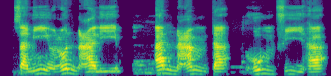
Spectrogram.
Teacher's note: Ada gunnahnya, tapi gunnahnya kurang gitu. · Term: naqisah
